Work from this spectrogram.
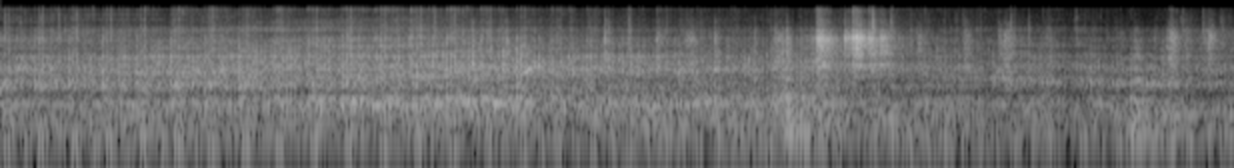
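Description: Tractor carrying an elephant, its engine running steadily with a continuous low, rattling drone close by, plus a slight swell in the loudness toward the end.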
